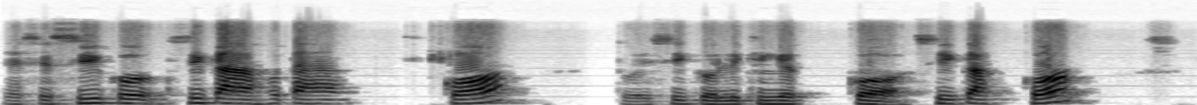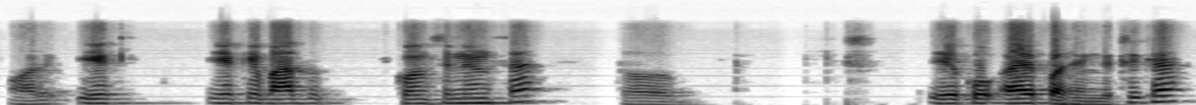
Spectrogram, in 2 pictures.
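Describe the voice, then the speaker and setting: A man with a somewhat high voice walks learners through each word at an unhurried, deliberate pace. He asks questions and answers them himself, like a teacher at a board. He stops often to ask "okay?" before moving on. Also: rough recording. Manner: explains step by step, asks and answers his own questions, keeps checking in with "okay?". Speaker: English teacher. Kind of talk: classroom lesson.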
